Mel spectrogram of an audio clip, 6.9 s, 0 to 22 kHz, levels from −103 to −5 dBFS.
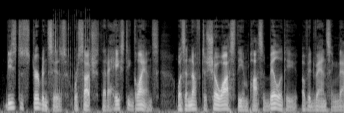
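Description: From 1.02 to 1.83 s the speech picks up a gritty, robotic rattle at about 23.4 Hz. That's buffer tearing: the software writing the ring buffer and the hardware reading it have drifted out of step, so they cross each period. A small slice of every buffer plays audio from about a tenth of a second earlier, with hard joins either side. The buzz rate fits a 2048-sample buffer.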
